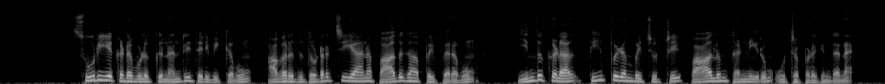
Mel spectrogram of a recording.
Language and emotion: Tamil, neutral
